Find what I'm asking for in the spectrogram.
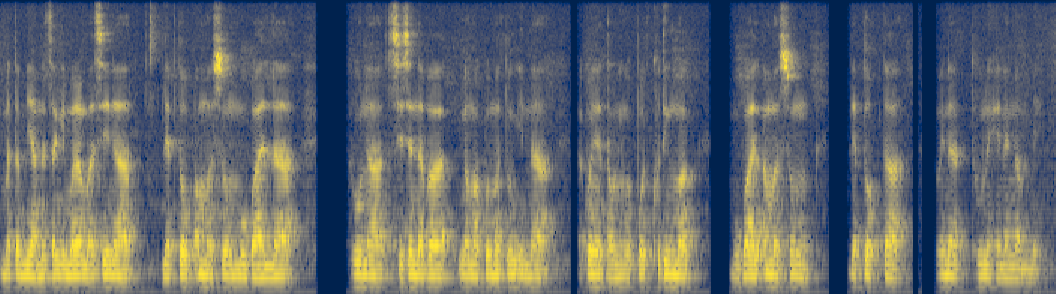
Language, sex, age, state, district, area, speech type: Manipuri, male, 30-45, Manipur, Tengnoupal, urban, spontaneous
